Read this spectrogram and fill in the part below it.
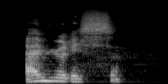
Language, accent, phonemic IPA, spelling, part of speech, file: French, Canada, /a.y.ʁis/, ahurissent, verb, LL-Q150 (fra)-ahurissent.wav
- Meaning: inflection of ahurir: 1. third-person plural present indicative/subjunctive 2. third-person plural imperfect subjunctive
